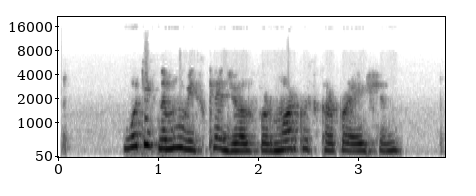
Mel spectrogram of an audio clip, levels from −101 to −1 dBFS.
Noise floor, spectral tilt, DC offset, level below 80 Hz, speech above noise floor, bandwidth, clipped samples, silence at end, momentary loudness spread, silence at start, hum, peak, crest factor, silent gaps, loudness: -60 dBFS; -10 dB/octave; under 0.1%; -64 dBFS; 47 dB; 4.7 kHz; under 0.1%; 0.45 s; 10 LU; 0.65 s; none; 0 dBFS; 14 dB; none; -14 LUFS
